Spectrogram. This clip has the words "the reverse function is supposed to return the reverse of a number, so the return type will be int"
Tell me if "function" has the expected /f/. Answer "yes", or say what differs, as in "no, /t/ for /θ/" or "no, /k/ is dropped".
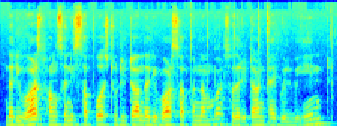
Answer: no, /p/ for /f/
